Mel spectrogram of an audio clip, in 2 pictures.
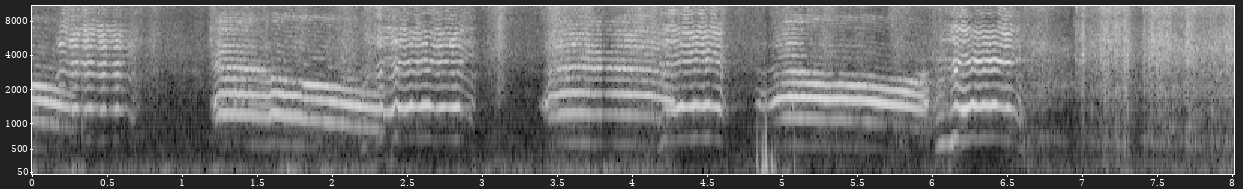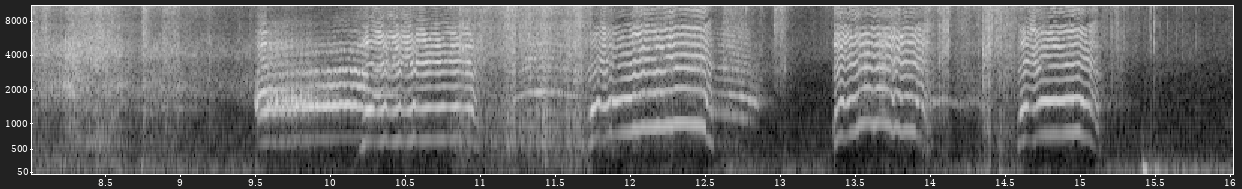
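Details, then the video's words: Family of goats eating in a forest, calling with many loud, wavering bleats in quick succession, several voices overlapping with short pauses between bursts. "The Sound of a GOATS lost in the Forest"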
